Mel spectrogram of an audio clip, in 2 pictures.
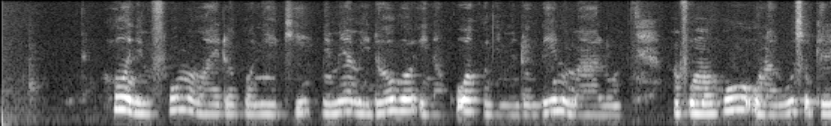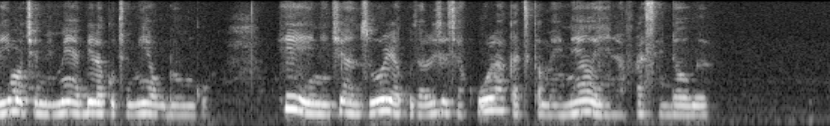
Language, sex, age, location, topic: Swahili, female, 25-35, Dar es Salaam, agriculture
